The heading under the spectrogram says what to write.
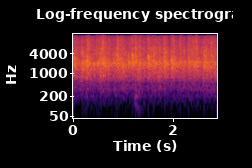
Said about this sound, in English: Like, that stuff, give them a round of applause right now. That stuff is ridiculous.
